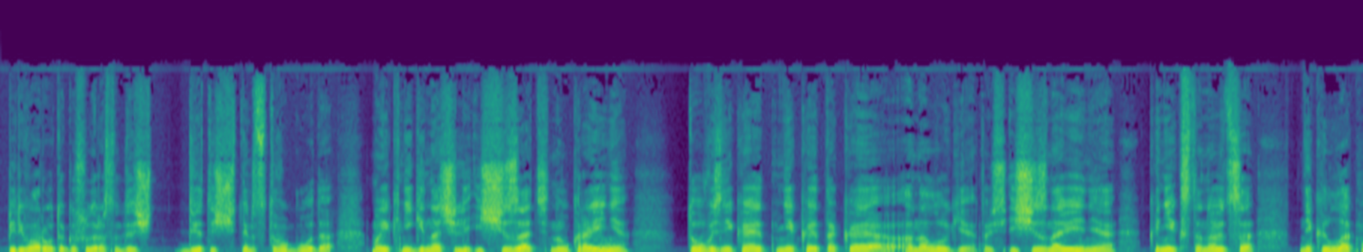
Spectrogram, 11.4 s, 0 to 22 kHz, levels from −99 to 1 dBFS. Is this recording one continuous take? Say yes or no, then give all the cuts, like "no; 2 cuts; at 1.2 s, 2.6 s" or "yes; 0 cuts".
yes; 0 cuts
